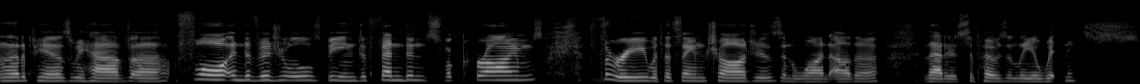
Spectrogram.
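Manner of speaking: put-on British accent in a judge-like voice. Voicing a judge opening a case: British accent. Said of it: "I don't know why I'm making him British".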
